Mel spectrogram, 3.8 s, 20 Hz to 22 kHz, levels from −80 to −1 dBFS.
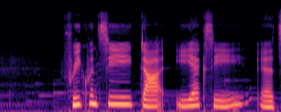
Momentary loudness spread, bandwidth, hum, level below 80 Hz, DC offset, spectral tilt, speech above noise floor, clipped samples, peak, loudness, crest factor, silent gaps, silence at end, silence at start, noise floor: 9 LU; 14.5 kHz; none; -50 dBFS; under 0.1%; -5 dB/octave; 29 dB; under 0.1%; -8 dBFS; -23 LUFS; 16 dB; none; 0 s; 0.85 s; -51 dBFS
